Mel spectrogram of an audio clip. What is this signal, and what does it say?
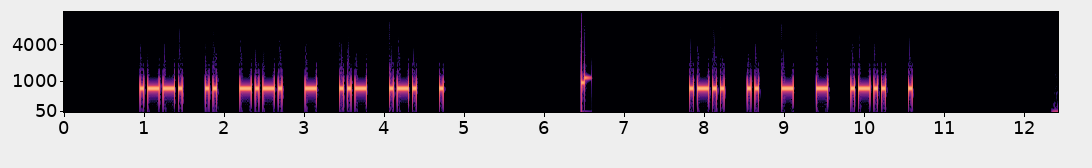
Morse code, heard as a keyed tone, about 25 wpm, spaced as for 18 wpm, 700 Hz. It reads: PICTURE LITTLE
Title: 2x Character Spacing - Top 200 Words - 25wpm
